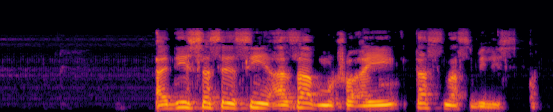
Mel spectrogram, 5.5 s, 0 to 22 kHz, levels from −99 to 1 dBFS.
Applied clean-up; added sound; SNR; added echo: none; none; none; none.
